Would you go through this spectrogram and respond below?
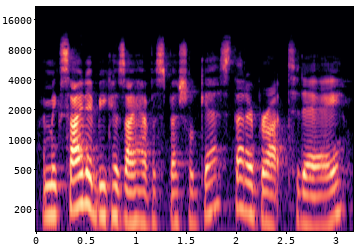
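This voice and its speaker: A woman's voice: low-pitched, a little fast, a bit bright. A woman hosting a children's story time, talking and reading aloud expressively to young listeners.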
